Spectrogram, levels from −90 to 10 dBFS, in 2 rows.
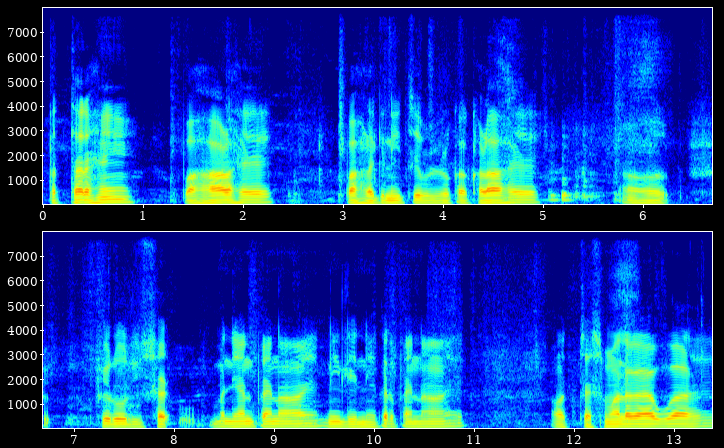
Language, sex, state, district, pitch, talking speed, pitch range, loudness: Hindi, male, Uttar Pradesh, Budaun, 100 Hz, 115 wpm, 95-105 Hz, -23 LUFS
